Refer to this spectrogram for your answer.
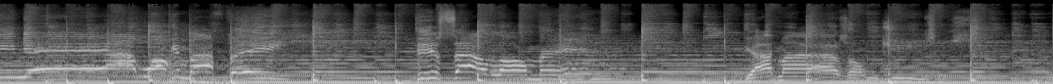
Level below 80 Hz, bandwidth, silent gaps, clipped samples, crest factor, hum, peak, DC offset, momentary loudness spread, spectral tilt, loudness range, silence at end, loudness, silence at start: -22 dBFS; 18 kHz; none; under 0.1%; 14 dB; none; -2 dBFS; under 0.1%; 6 LU; -5.5 dB/octave; 2 LU; 0 s; -17 LUFS; 0 s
